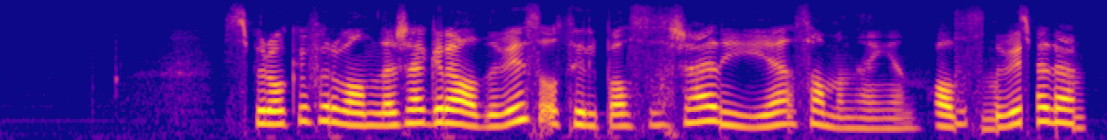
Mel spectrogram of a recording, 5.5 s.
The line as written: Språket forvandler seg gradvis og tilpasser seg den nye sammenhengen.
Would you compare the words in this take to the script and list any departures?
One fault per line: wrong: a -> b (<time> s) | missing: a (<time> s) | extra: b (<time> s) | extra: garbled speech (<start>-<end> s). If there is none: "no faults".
missing: den (3.6 s)
extra: garbled speech (4.7-5.4 s)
